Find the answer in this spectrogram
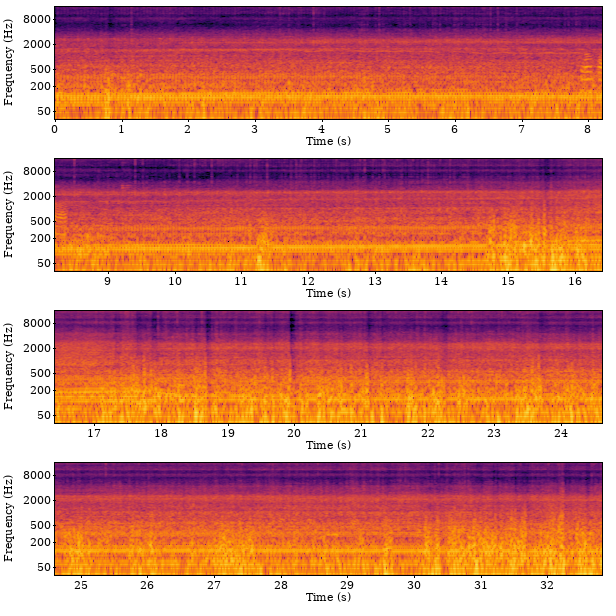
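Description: Motorcycle engine running steadily while riding, with wind on the microphone. It gets louder and rougher about halfway through.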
